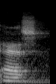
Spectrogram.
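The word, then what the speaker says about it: ijzer: So for example, the word iron in Dutch as in the metal iron is called a and also try to pronounce the rolling R at the end. We write this as I J Z E R. So also mind the Z in the middle Z.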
